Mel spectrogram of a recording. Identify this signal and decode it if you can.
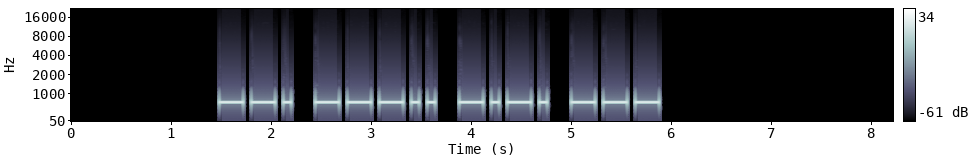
Morse code, heard as a keyed tone, about 15 wpm, 700 Hz. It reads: G8CO
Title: DXCC-100 Call Signs - 4 Characters - Repeated 2x - 15wpm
